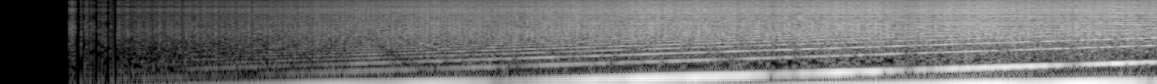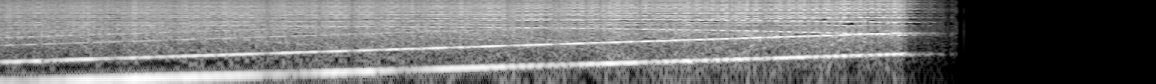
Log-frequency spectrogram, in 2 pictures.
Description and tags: I was playing a bit in LMMS and I came up with a few risers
